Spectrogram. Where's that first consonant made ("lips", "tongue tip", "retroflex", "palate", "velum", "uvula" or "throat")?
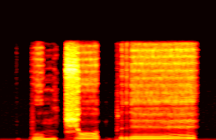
lips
